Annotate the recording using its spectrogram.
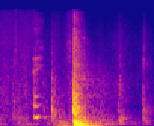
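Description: A door slamming shut about a second in, a single heavy thud that dies away quickly, followed by a lighter knock near the end.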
